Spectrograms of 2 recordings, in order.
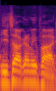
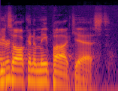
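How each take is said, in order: First: It is said at normal speed. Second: It is said slowly.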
